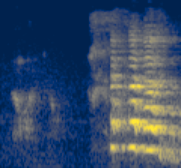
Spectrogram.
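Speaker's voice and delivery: laughing. Retold or imitated. Laughing while retelling own answer.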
